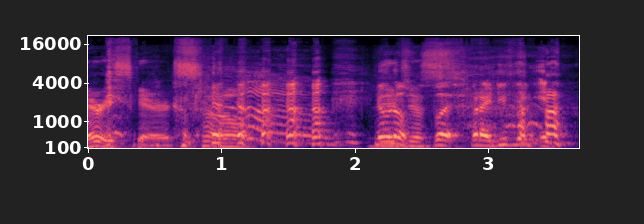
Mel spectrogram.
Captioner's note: laughing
